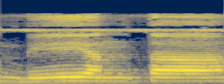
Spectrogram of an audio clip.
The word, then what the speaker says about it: बेअंत: ध्यान नाल उच्चारण करना है, पहला बेअंत जेड़ा है सियारी दे नाल है, इनू छेती बोल देना है, परे बेअंत। दूसरा बेअंता लां दे नाल है, इनू दीर्घ करके बोलना है, शुद्ध बोलना है, ये नहीं भी दोवे बेअंता बेअंता कह जाना है।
